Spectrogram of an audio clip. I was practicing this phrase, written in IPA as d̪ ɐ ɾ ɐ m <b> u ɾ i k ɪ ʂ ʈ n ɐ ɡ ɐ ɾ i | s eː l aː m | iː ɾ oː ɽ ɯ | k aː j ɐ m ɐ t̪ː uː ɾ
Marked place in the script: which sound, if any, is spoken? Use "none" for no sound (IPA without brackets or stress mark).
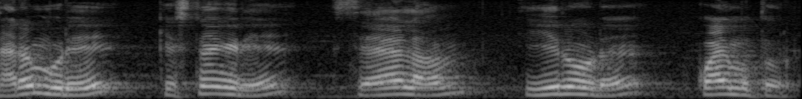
b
